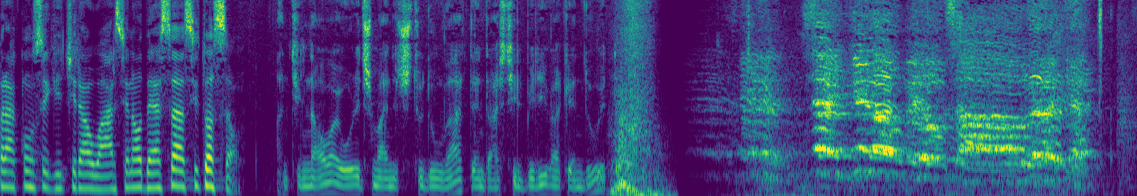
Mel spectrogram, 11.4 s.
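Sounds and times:
speech: 0:00.0 - 0:06.7
Manchester City football fans singing in stadium: 0:06.9 - 0:11.1.

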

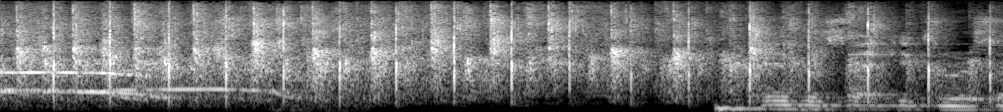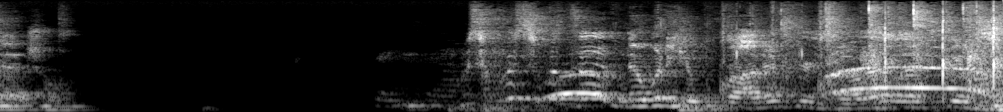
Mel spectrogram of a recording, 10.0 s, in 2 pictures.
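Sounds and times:
audience applause: 0:00.0 - 0:05.0, 0:08.6 - 0:10.0
speech: 0:03.6 - 0:05.6, 0:07.0 - 0:10.0.

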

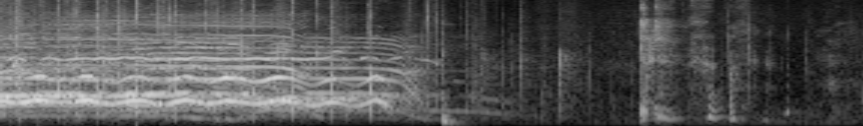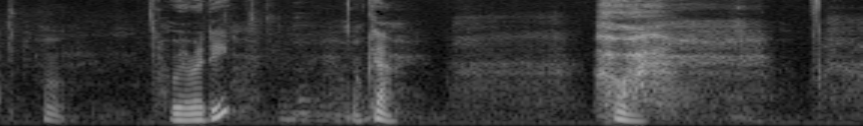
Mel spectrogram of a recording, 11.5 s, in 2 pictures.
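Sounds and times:
high whoops and shouts: 0:00.0 - 0:03.4
small crowd clapping: 0:00.0 - 0:05.1
speech: 0:07.0 - 0:07.5, 0:08.1 - 0:08.5, 0:09.8 - 0:10.2.

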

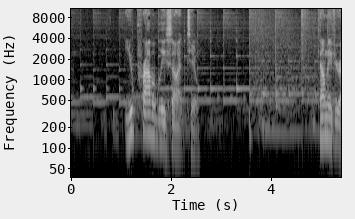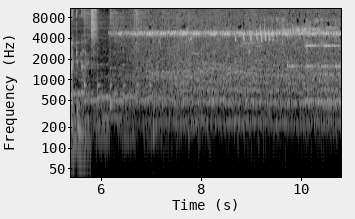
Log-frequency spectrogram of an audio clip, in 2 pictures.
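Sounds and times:
speech: 0:01.1 - 0:02.7, 0:05.0 - 0:06.0
honeybees buzzing: 0:06.0 - 0:10.8.

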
